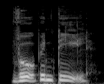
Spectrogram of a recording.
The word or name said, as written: våbendel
